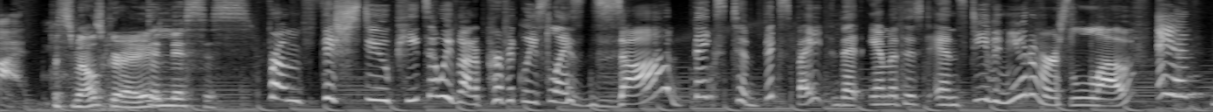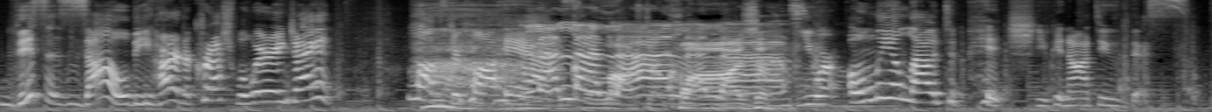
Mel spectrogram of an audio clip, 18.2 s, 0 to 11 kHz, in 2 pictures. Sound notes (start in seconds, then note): 12.0 sighs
